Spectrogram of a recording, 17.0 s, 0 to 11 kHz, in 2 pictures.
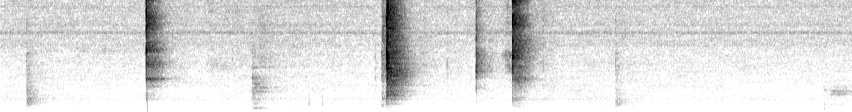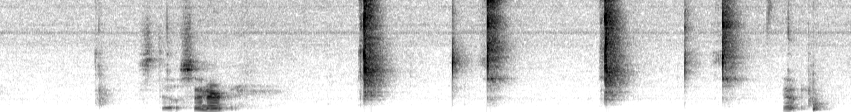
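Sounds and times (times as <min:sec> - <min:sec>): folding knife blade clicks: 0:14.5 - 0:14.8, 0:15.4 - 0:16.0.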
